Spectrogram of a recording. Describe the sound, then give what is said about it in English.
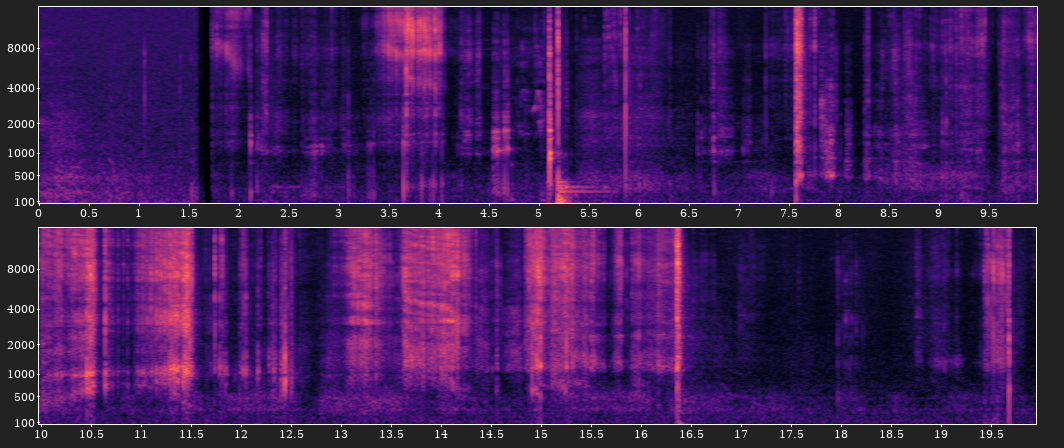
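Someone opening a jar of Justin's cinnamon almond butter for ASMR: irregular crinkly crackles and tearing bursts, a few sharp clicks and pops, all alone with no talking, trailing off into quiet. “ASMR, we are going to open a can of Justin's cinnamon almond butter.”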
